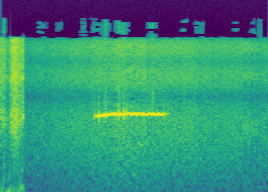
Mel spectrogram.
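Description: A short electronic tone sounds.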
